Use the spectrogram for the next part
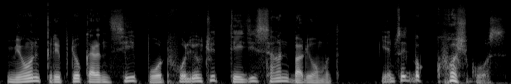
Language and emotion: Kashmiri, happy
